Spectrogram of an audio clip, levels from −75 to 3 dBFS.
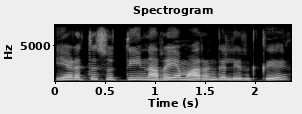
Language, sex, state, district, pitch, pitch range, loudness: Tamil, female, Tamil Nadu, Nilgiris, 245 Hz, 220-280 Hz, -16 LUFS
